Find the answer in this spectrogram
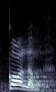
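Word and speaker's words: column: नहीं पा रहे हैं, तो यहाँ पर N क्या है? साइलेंट है, और इसे हम पढ़ेंगे कॉलम।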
